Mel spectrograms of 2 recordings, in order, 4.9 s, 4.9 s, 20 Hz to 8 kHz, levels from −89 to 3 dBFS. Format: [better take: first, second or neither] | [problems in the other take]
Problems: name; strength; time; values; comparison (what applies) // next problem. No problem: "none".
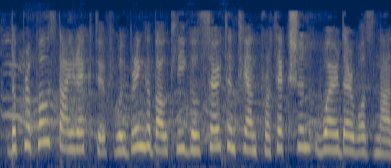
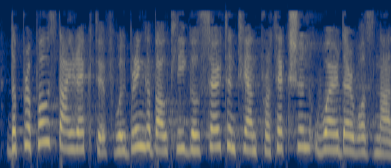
second | background sound (Crowd); 16 dB below the speech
